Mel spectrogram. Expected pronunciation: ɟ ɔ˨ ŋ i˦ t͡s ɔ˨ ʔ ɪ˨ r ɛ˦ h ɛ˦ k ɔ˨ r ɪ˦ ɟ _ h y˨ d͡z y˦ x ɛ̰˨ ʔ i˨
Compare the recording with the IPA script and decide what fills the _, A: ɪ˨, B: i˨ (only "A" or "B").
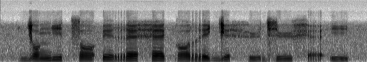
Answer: A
